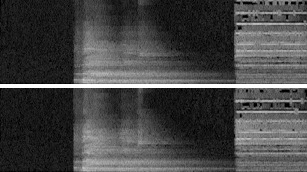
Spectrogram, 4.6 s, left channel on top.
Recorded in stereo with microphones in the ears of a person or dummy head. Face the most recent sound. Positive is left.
turn(degrees=10)  # may be behind; listen again after turning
